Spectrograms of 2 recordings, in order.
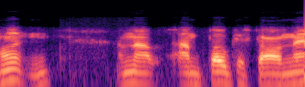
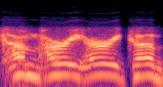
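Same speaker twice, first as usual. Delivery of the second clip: very high, shrill, piercing scream; 10 semitones higher than usual. Retelling a son screaming to come see a Bigfoot track: imitating son screaming. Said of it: "screaming at me".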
